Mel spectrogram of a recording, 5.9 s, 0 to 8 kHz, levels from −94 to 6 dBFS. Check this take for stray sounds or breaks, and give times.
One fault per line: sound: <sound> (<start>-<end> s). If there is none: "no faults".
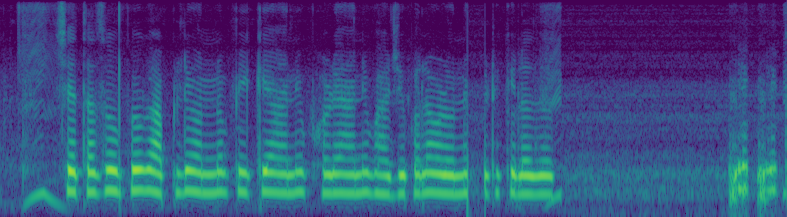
sound: dropout (3.5-3.6 s)
sound: laugh (5.5-5.8 s)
